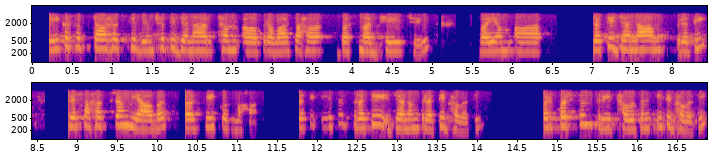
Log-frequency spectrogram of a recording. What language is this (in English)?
Sanskrit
